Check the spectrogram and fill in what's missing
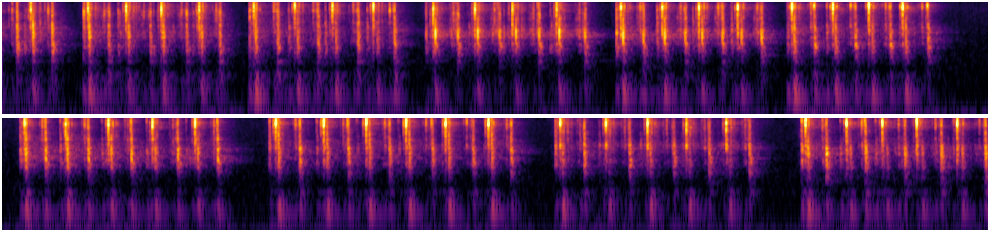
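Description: Gloved fingertips tap the arrow and navigation keys on the right side of a black plastic Logitech G PRO TKL tenkeyless mechanical gaming keyboard. The taps come as rapid runs of bright, dry, clicky keystrokes, broken up by brief pauses, with no lingering ring.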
